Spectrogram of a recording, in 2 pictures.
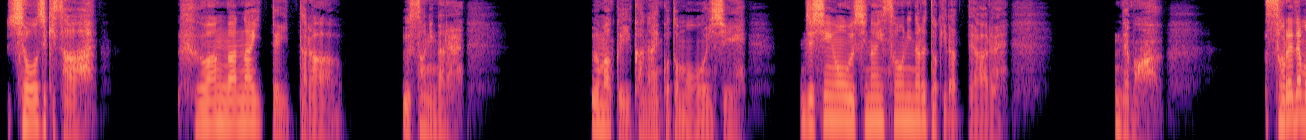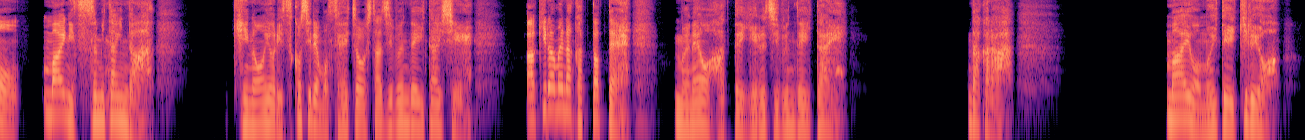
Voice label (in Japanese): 臆病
